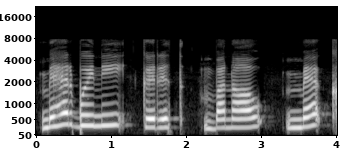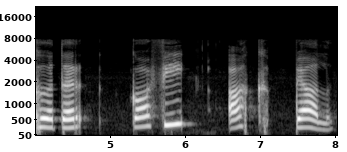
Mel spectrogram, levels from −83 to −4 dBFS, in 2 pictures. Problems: none marked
